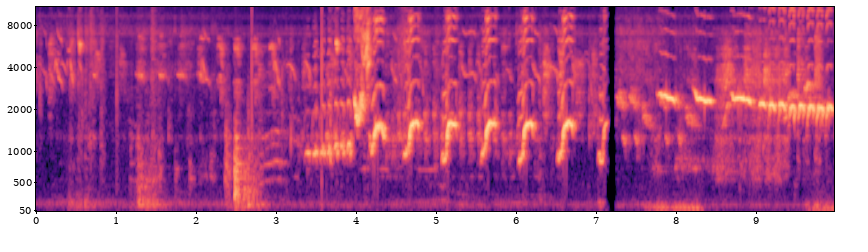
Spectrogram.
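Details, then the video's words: Caged white-rumped shama in a colony enclosure with wild animals nearby: quiet scratchy noises, then a steady series of hooked whistles about twice a second, ending in a drawn-out descending whistle. "murai gacor di kandang koloni"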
